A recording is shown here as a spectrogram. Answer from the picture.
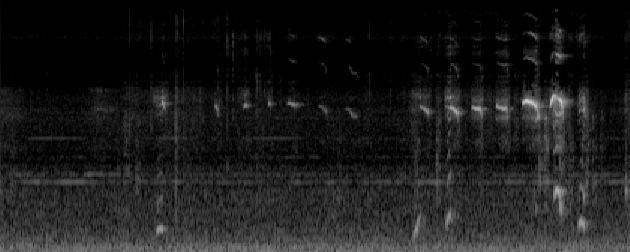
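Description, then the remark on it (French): A dog whimpers and yelps in short, high-pitched bursts, scattered at first and then crowding together into a louder flurry near the end, over a steady low background rumble. No one speaks. “T'as vraiment aucune autorité sur ce chien, c'est pathétique.”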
